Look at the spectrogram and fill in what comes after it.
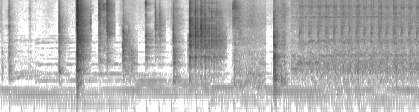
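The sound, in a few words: sewing machine stitching a chain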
